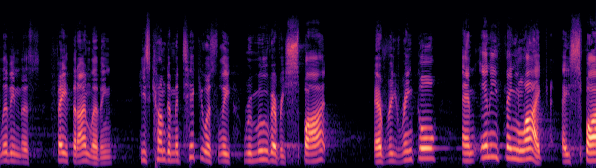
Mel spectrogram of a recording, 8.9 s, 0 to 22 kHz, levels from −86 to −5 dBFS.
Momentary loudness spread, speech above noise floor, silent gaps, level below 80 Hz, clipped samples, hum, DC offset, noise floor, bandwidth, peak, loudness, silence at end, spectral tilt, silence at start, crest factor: 15 LU; 48 dB; none; -82 dBFS; under 0.1%; none; under 0.1%; -72 dBFS; 14 kHz; -4 dBFS; -26 LUFS; 0 s; -3 dB/octave; 0 s; 22 dB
